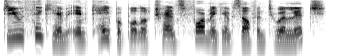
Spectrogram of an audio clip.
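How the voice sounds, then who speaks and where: A man's voice: on the high side, expressive, moderate pace, fairly bright tone, dry recording, voice pushed up. A man voicing a proud, stern female elf wizard who speaks in a commanding, cryptic way. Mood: urgent.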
